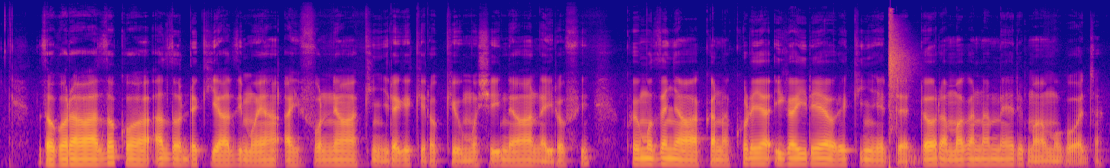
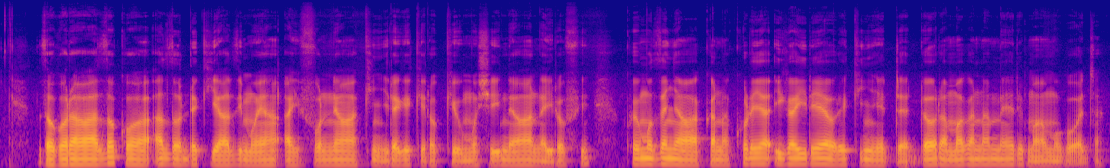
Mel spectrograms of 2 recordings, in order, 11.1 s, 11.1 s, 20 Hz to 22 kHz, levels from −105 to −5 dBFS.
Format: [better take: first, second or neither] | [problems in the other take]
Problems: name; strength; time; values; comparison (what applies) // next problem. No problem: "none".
second | background sound (Gunshot, gunfire); 14 dB below the speech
